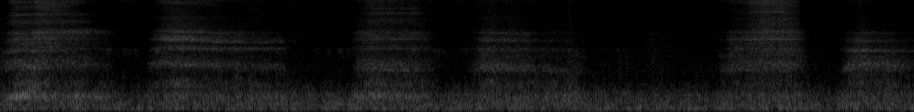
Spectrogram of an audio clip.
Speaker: okay lungs are clear to auscultation no adventitious living sounds such as crackles are wheezing to be noted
